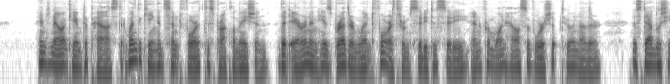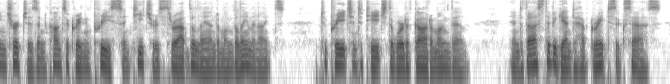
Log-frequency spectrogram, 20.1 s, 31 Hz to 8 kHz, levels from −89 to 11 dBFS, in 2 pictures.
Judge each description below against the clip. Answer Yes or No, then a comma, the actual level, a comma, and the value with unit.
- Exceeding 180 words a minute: Yes, average, 200 wpm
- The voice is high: No, very low, 95 Hz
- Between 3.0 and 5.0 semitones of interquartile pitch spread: Yes, average, 3.6 semitones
